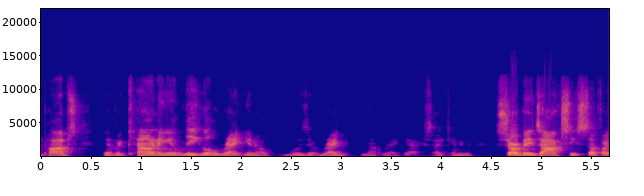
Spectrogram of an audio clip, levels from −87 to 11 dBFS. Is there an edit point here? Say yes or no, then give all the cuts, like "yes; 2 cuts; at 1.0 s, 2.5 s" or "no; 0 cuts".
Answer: no; 0 cuts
